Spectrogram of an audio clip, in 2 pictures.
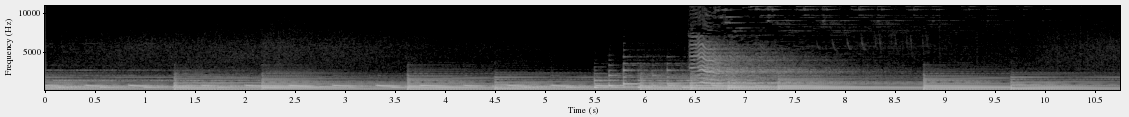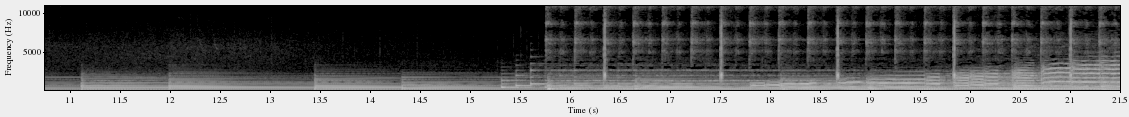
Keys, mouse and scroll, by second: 0.0-0.4 typing, 1.2-17.8 drag, 17.8 space, 19.7-21.5 drag.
